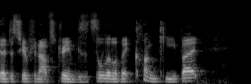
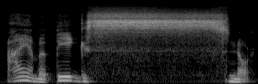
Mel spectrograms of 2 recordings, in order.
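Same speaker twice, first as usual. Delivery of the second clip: snake voice; much slower than usual. Pretend. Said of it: "Going snake voice".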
